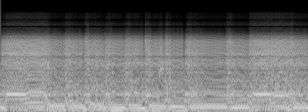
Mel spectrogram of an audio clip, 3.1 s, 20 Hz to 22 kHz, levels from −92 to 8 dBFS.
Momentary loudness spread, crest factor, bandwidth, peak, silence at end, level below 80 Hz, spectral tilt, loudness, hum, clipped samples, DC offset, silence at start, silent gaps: 2 LU; 12 dB; 7 kHz; 0 dBFS; 0 s; -28 dBFS; -6.5 dB/octave; -12 LUFS; none; under 0.1%; under 0.1%; 0 s; none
